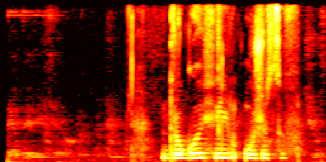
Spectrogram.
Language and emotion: Russian, neutral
